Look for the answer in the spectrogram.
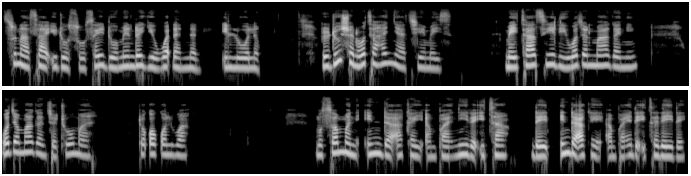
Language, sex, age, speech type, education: Hausa, female, 46-60, spontaneous, tertiary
